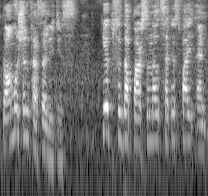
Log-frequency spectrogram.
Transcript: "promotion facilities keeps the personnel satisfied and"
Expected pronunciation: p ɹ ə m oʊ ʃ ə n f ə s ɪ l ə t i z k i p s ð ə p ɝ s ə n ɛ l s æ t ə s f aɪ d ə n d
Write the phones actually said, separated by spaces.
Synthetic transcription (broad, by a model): p ɹ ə m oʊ ʃ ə n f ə s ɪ l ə t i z k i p s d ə p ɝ s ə n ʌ l s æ t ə s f aɪ ə n d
